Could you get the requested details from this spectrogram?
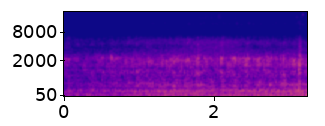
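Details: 1995 Chevy 3500 one-ton, 6.5L diesel, cold start: truck shaking, heavy smoke, clattering uneven knock about three per second with lumpy rhythm. Rough smoky cold idle, hard starting.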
